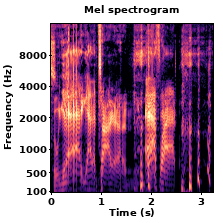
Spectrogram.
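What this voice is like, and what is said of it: Gilbert Gottfried impression. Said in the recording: “Great impression.”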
